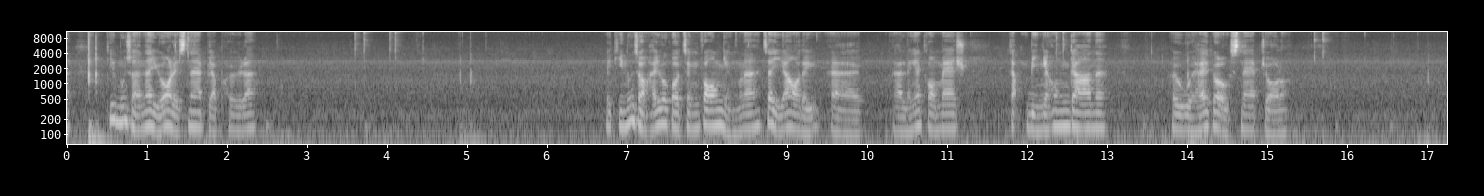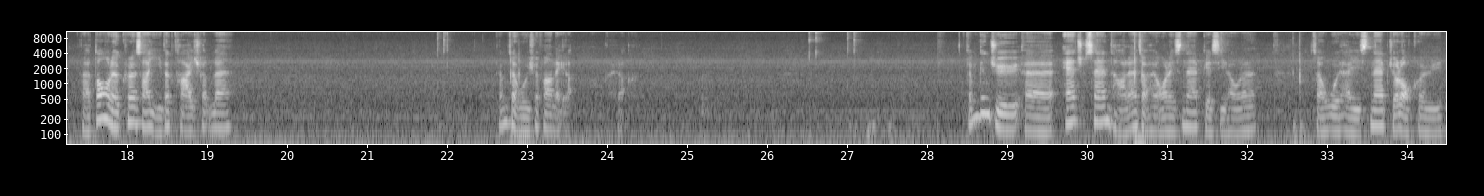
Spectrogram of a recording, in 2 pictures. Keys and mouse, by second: 0.4 g, 1.5 right click, 1.9 middle click, 3.7 click, 5.0 g, 12.5 click, 12.8 middle click, 14.1 g, 15.7 right click, 16.0 middle click, 17.0 g, 22.0 click, 22.9 g, 26.7-27.2 right drag, 27.2 drag, 27.4 middle drag, 28.1-29.7 drag, 30.2-30.6 middle drag, 30.7 g, 31.7 click, 32.8 g.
